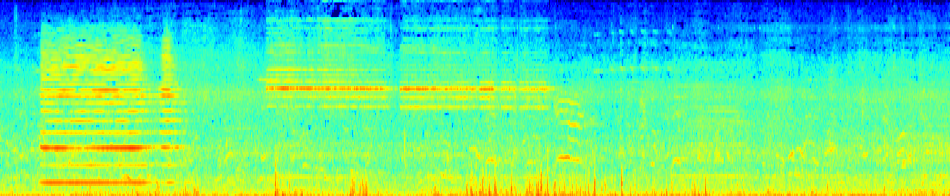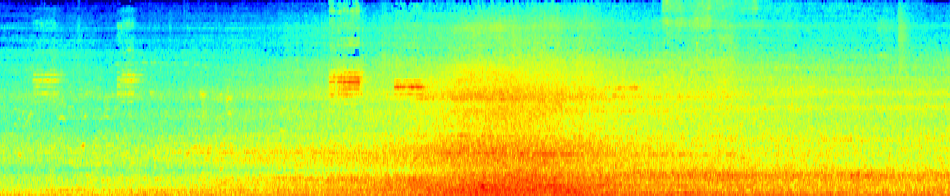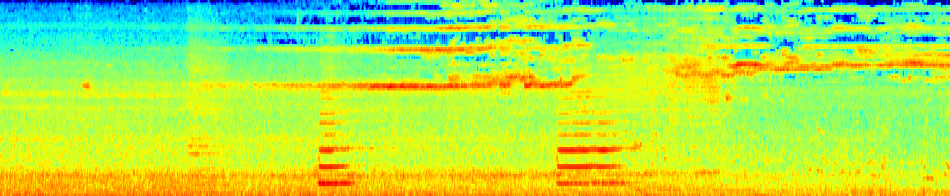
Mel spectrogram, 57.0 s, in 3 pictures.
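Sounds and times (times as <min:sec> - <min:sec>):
train wheels rumbling on track: 0:00.0 - 0:57.0
locomotive horn: 0:00.8 - 0:03.9, 0:25.6 - 0:27.7, 0:41.7 - 0:42.5, 0:44.3 - 0:45.2, 0:49.1 - 0:50.9
brake squeal: 0:41.2 - 0:57.0.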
